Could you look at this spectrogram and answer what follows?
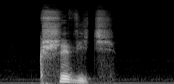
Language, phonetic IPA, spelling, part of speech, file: Polish, [ˈkʃɨvʲit͡ɕ], krzywić, verb, Pl-krzywić.ogg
